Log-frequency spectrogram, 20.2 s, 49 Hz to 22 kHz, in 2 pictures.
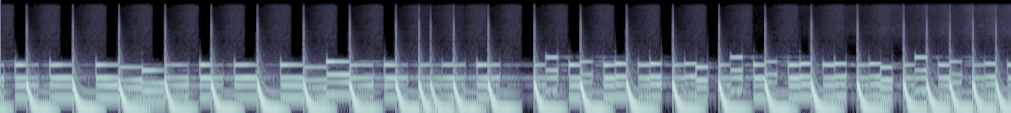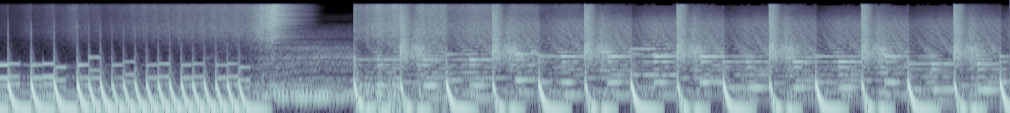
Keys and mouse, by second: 0.3 z, 1.2 c, 1.6 z, 2.8-5.0 drag, 6.2-8.3 drag, 8.3 z, 8.6 c, 9.0 z, 9.3-11.0 drag, 11.4 z, 11.6 c, 12.1 z, 13.3-15.0 drag, 15.0 z, 15.3 c, 15.5 click, 15.6 z, 16.0-17.6 drag, 16.8 Tab, 18.8-20.2 drag.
